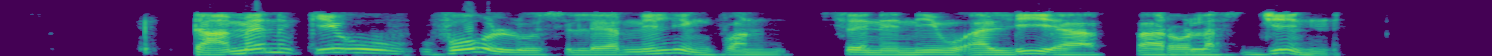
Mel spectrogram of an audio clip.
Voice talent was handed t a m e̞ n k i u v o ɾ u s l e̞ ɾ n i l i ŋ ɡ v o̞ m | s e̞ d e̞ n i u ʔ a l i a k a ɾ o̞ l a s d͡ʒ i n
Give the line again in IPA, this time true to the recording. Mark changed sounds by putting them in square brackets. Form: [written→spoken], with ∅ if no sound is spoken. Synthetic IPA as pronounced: t a m e̞ n k i u v o [ɾ→l] u s l e̞ ɾ n i l i ŋ ɡ v o̞ [m→n] | s e̞ [d→n] e̞ n i u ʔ a l i a [k→p] a ɾ o̞ l a s d͡ʒ i n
